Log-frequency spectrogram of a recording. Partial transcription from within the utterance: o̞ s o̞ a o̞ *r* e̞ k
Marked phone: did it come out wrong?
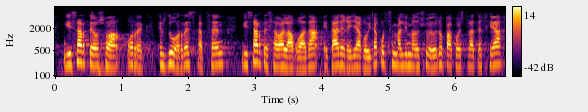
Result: no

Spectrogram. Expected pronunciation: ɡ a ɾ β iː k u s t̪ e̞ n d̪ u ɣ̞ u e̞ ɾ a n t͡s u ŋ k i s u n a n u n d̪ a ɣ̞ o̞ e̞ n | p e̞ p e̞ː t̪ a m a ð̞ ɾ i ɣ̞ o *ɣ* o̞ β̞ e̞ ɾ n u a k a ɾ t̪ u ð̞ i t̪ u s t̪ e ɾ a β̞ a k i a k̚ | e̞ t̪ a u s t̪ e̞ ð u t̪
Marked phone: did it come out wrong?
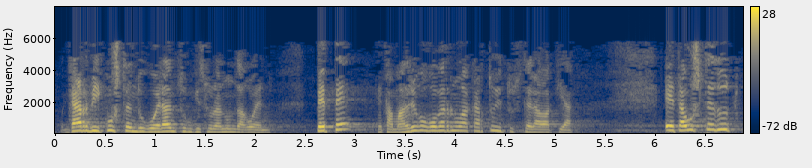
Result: no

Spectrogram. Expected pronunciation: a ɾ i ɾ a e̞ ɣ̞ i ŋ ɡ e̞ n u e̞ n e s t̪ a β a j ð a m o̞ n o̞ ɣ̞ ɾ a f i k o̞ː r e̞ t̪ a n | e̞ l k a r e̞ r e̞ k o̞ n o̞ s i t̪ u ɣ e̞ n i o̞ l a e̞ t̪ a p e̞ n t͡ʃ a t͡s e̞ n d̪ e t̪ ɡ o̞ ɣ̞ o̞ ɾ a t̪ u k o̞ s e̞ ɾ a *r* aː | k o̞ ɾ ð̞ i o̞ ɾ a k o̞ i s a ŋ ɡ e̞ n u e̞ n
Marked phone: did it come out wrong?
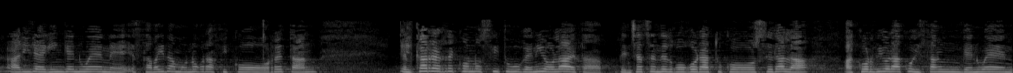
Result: yes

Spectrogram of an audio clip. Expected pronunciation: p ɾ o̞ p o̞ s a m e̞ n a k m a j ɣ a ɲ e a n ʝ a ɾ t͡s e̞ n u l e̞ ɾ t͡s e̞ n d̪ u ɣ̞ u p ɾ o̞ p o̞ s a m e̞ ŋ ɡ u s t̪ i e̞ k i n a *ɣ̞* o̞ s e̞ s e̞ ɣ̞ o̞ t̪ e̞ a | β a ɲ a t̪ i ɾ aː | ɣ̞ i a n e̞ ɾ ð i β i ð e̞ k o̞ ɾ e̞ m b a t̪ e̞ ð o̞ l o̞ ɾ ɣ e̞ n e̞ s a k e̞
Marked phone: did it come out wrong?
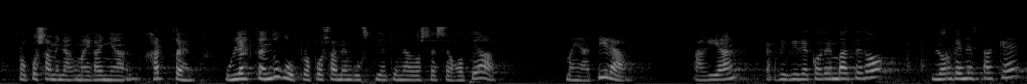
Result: yes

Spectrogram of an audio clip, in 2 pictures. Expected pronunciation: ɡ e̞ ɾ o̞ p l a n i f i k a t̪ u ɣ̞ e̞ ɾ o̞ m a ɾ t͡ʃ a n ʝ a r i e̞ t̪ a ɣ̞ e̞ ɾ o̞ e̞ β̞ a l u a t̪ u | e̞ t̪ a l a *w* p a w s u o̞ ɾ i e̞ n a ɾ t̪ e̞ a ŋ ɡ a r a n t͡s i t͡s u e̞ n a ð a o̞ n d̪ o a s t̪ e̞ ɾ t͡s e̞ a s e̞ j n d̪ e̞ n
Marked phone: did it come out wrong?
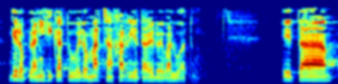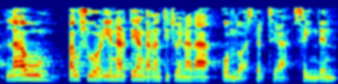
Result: no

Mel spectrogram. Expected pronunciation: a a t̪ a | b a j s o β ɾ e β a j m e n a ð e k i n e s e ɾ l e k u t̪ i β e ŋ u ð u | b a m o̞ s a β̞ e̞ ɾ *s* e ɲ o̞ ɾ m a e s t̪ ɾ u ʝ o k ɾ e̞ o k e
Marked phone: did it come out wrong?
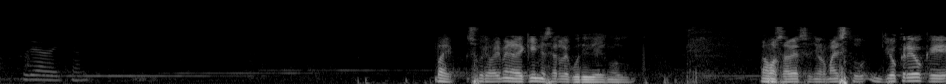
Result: no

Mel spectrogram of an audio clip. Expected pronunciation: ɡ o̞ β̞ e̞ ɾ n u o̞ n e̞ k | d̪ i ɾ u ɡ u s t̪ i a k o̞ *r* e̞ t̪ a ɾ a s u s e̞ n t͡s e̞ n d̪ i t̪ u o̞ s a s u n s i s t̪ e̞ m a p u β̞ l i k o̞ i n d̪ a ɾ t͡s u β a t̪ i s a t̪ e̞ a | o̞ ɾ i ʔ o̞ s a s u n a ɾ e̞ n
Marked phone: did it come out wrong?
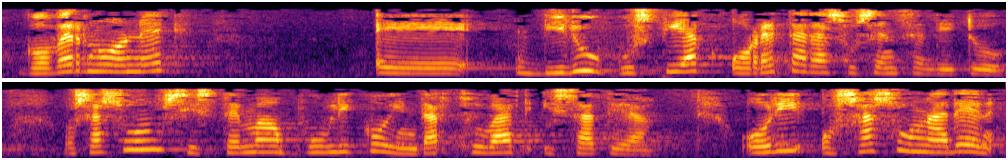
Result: no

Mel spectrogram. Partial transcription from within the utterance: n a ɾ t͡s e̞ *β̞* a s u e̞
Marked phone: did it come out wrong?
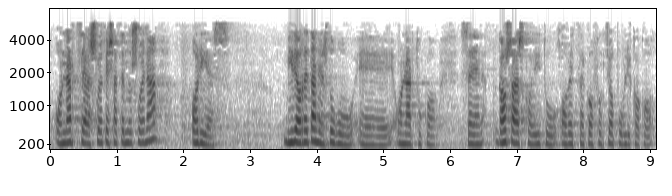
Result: yes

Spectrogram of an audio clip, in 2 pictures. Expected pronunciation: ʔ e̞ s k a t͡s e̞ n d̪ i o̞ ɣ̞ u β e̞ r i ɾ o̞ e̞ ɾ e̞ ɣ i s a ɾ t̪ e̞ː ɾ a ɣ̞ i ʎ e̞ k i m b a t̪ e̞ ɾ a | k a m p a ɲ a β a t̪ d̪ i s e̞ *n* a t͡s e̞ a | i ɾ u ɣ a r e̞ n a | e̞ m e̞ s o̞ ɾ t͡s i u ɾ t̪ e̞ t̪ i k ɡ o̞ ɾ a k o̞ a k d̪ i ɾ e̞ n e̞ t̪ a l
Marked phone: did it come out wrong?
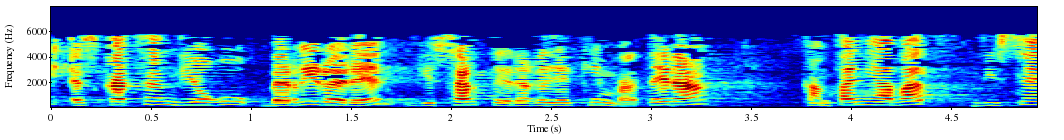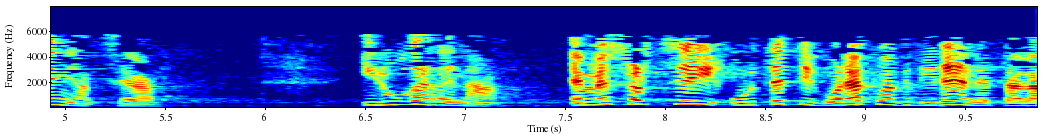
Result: yes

